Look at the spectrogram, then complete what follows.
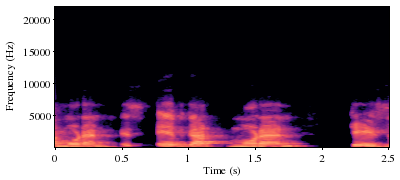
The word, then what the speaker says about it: Morin: Se escribe Morin, pero se pronuncia Morán.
